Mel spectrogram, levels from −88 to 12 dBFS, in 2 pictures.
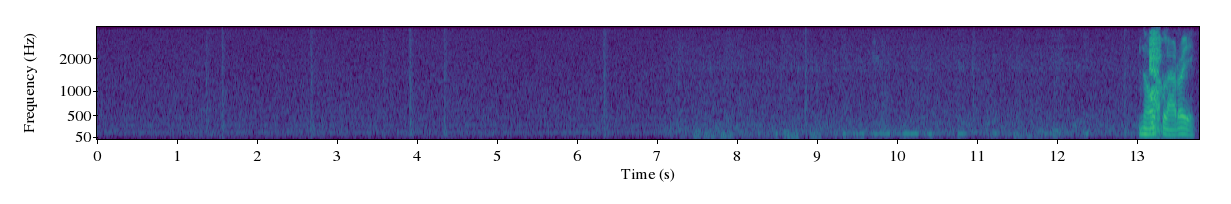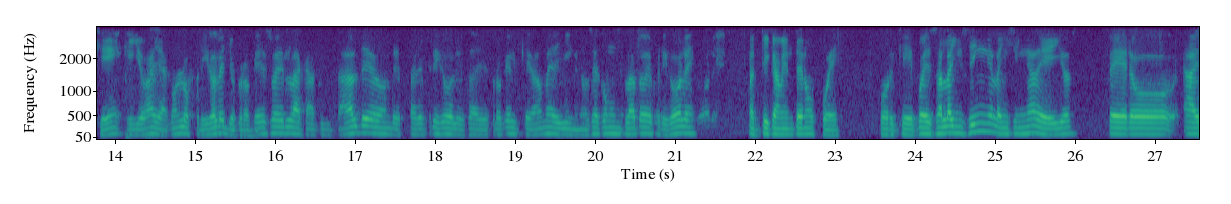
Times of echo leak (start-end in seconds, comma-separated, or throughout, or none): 19.64-19.87, 20.31-20.36, 21.27-21.55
